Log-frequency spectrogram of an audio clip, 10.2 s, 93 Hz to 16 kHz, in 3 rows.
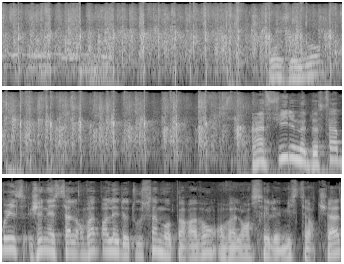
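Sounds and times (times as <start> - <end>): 
studio audience applause greeting guests: 0.0 - 6.2
studio crowd noise: 0.0 - 6.3
speech: 2.7 - 3.4, 5.9 - 10.1.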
